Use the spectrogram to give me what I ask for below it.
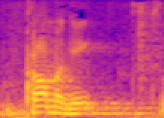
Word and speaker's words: promulgate: I just used promulgate, rhymes with perpetuate.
